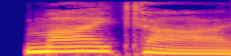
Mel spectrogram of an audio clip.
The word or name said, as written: mai tai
